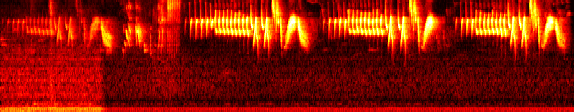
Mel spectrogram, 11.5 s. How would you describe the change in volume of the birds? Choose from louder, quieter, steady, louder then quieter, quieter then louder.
louder.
